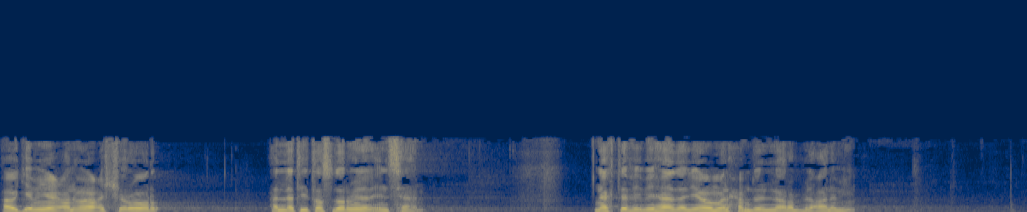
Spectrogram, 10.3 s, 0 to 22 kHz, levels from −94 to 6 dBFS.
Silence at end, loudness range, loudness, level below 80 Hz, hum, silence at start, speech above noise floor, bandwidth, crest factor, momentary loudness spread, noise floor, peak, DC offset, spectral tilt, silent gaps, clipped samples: 1.75 s; 3 LU; -24 LUFS; -62 dBFS; none; 0 s; 39 dB; 8 kHz; 18 dB; 9 LU; -63 dBFS; -8 dBFS; under 0.1%; -5 dB/octave; none; under 0.1%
